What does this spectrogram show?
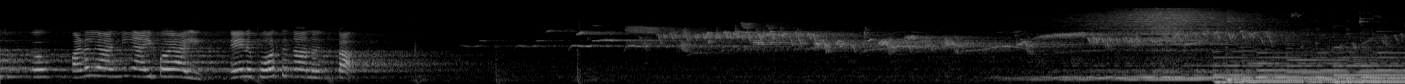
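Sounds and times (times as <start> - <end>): small birds chirping: 3.4 - 14.0.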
